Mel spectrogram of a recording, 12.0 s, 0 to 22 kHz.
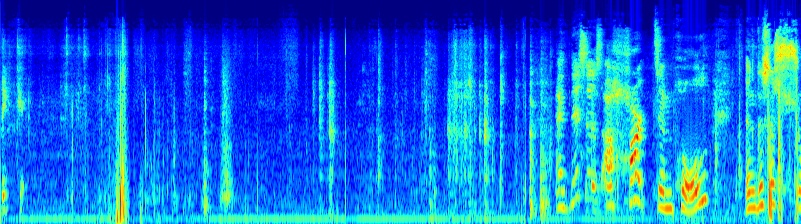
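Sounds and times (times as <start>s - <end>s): steady low hum: 0.0s - 12.0s
fidget toys rubbing and clicking: 11.0s - 12.0s.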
